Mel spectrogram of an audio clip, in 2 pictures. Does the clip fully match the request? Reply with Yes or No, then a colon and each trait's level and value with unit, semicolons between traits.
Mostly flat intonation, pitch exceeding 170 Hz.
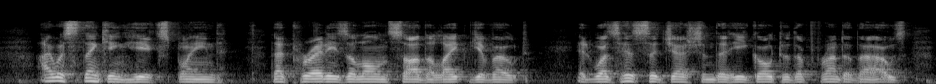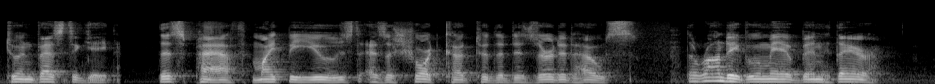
No: narrow, 2.1 semitones; low, 120 Hz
